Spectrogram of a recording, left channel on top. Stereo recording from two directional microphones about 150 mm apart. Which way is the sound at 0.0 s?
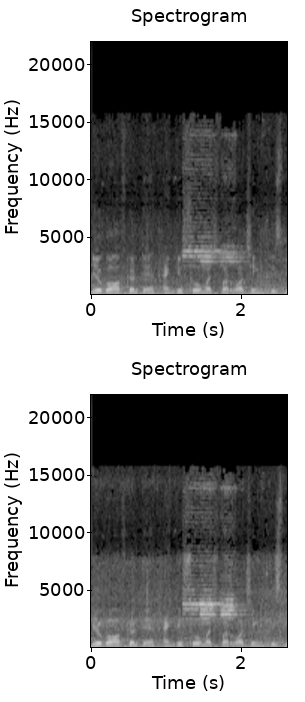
15° left (ahead or behind).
